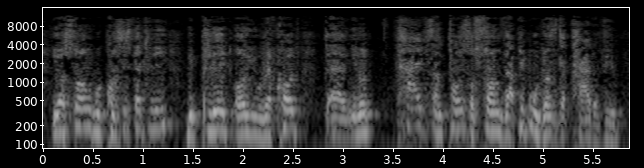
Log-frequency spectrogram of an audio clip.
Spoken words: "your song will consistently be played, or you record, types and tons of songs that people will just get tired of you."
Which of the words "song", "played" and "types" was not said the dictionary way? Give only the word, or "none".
none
